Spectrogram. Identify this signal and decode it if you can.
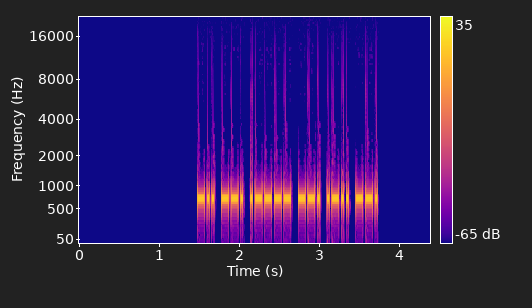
Morse code, heard as a keyed tone, about 40 wpm, 700 Hz. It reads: DG1GLG
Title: DXCC-100 Call Signs - 6 Characters - Repeated 2x - 40wpm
